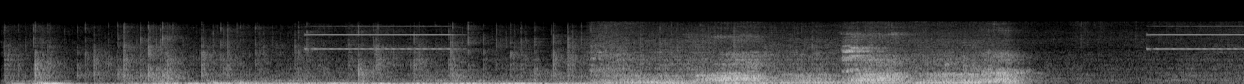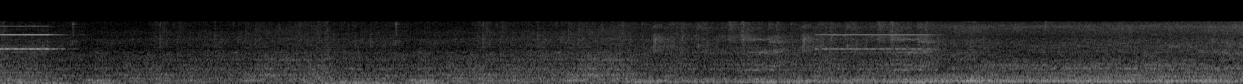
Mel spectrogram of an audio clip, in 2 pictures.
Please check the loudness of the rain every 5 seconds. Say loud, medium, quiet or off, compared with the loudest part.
loud, loud, medium, medium, loud.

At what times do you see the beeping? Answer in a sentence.
You can hear the beeping from 3.0 to 4.5 s, from 11.4 to 12.9 s and from 20.6 to 21.8 s.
